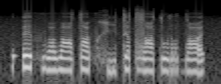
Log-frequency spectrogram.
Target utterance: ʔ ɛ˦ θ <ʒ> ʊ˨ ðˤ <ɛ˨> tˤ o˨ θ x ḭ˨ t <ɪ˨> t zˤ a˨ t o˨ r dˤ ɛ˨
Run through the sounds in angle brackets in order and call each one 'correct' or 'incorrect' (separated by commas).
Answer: incorrect, correct, correct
